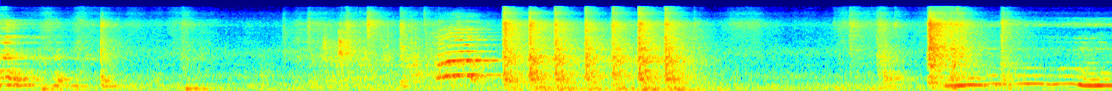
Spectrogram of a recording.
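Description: Chopped onion tipped into hot sunflower oil in a pan: a dense burst of sizzling and crackling for about a second, past the middle. A woman gives a short rising vocal sound just before it and hums near the end.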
